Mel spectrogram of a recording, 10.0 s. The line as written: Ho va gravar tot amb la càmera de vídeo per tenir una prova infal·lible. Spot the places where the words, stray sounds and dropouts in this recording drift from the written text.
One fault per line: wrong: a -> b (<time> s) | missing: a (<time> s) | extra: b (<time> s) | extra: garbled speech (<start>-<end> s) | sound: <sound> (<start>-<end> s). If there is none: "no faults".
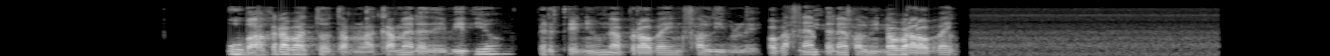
extra: garbled speech (5.8-7.2 s)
